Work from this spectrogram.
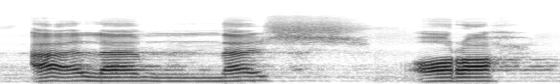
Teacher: berarti bacanya harus jelas tidak boleh di dengung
